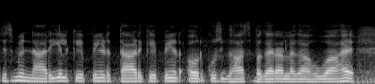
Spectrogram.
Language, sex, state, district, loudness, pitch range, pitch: Hindi, male, Uttar Pradesh, Lalitpur, -16 LUFS, 130-150 Hz, 140 Hz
